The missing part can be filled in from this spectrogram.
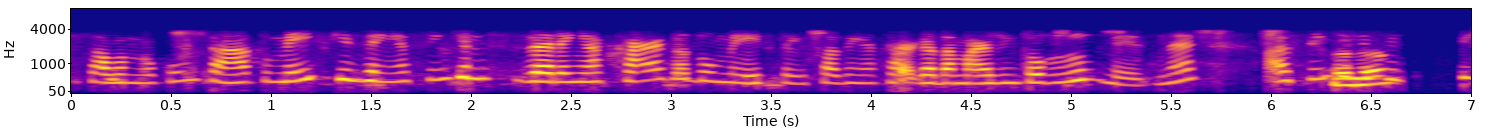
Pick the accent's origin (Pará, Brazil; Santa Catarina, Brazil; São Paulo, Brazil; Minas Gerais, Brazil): São Paulo, Brazil; Itu; Eu sou da região de Itu.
